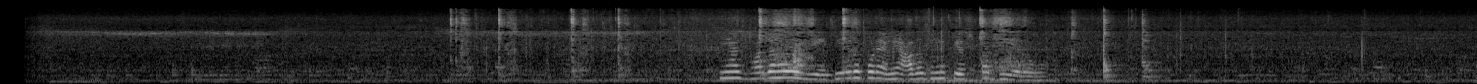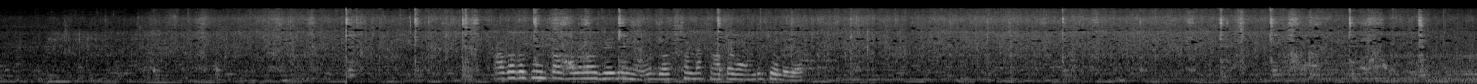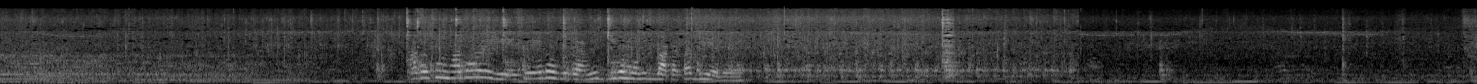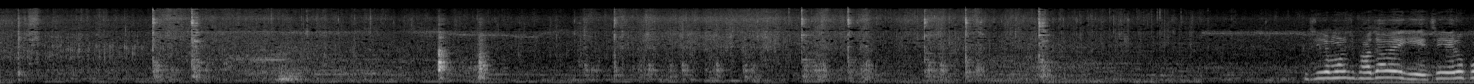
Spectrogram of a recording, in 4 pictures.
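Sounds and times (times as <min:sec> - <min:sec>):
onions sizzling in oil: 0:00.2 - 0:59.0
metal spatula scraping pan: 0:04.5 - 0:06.5, 0:07.4 - 0:11.6, 0:16.2 - 0:22.8, 0:25.4 - 0:30.0, 0:44.2 - 0:45.0, 0:45.8 - 0:47.5, 0:50.1 - 0:55.0.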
